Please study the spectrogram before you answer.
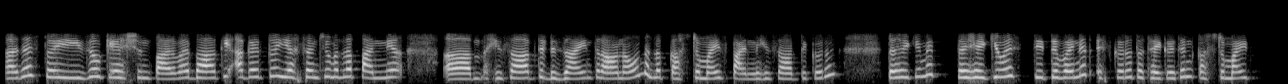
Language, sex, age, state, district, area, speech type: Kashmiri, female, 18-30, Jammu and Kashmir, Shopian, rural, conversation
